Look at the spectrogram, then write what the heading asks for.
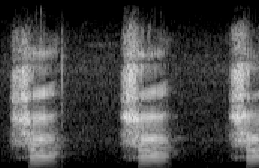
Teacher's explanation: এটা বডির সাথে যে অংশটা লেগে আছে এটাকে বলা হয় শুরু, এরপরে উঁচু হাড় যেখানে আছে এটাকে বলা হয় মধ্যকান, এরপরে গলার সাথে যে অংশটা লেগে আছে এটাকে বলা হয় শেষ। তো এই হাটা হচ্ছে গলার মধ্যখান থেকে উচ্চারিত হবে একটু ফ্যাঁসফ্যাঁসানি আওয়াজে।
